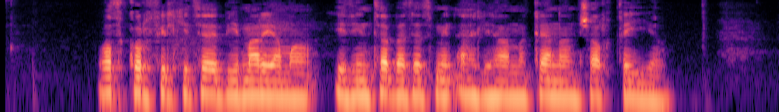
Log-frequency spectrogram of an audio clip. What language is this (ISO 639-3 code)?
ara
